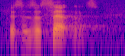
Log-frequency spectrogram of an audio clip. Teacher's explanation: go up up on the next to the last syllable and down on the last syllable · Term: pitch drop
